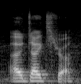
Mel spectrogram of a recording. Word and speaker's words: Dijkstra: see that's something I don't know how it's pronounced at all I'm sorry Dijkstra yeah okay this is fine I'll try to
